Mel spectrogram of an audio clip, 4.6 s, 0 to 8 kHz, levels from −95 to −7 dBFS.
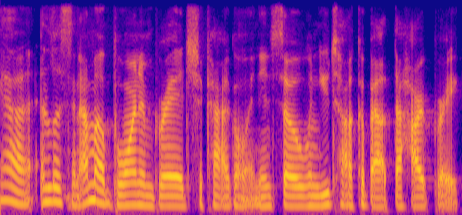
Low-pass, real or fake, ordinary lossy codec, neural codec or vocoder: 7.2 kHz; real; Opus, 64 kbps; none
